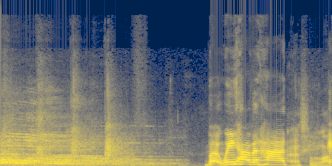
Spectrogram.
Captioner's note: audience exclaiming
